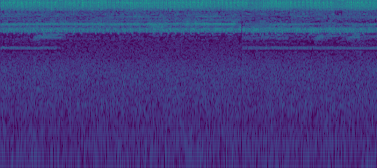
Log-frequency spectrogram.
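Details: Crickets in a nighttime forest produce an unbroken, high, ringing trill with gentle rhythmic pulses; a thin constant whine cuts out early and returns near the end.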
